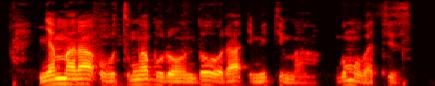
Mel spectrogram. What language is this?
Kinyarwanda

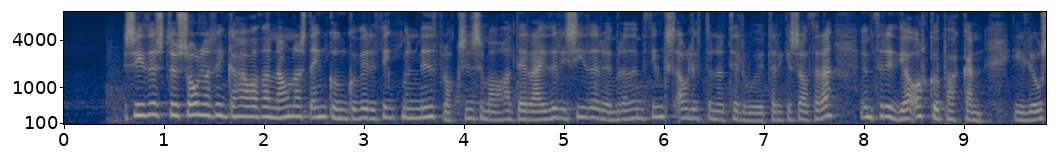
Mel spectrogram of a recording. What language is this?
Icelandic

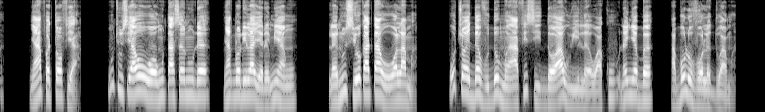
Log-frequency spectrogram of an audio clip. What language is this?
Ewe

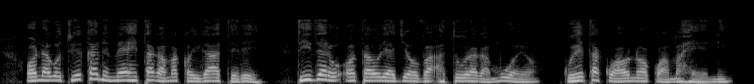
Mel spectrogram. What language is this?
Kikuyu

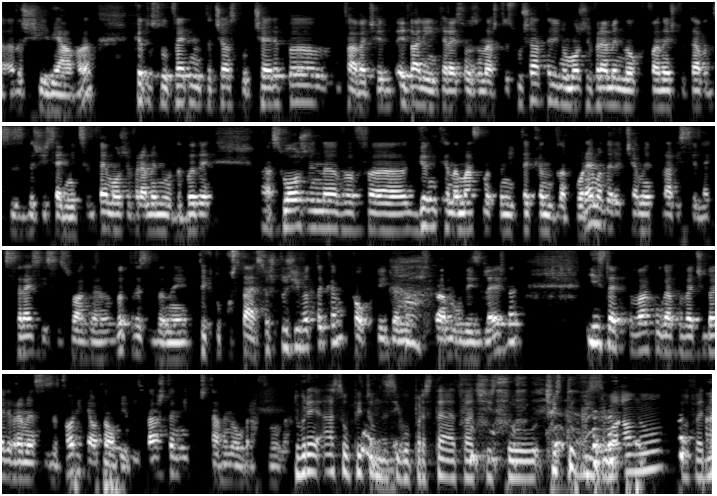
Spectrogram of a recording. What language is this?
Bulgarian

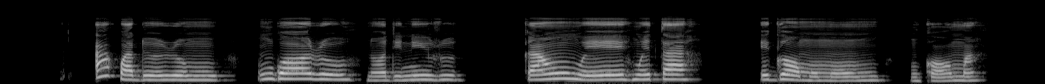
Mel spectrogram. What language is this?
Igbo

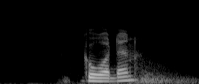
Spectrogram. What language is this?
Swedish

